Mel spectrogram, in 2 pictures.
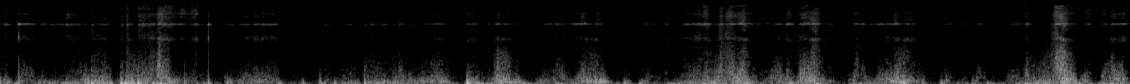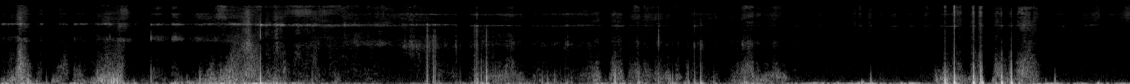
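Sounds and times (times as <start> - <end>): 
delicate scratching: 0.0 - 22.6.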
